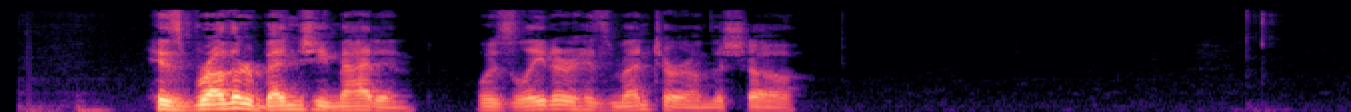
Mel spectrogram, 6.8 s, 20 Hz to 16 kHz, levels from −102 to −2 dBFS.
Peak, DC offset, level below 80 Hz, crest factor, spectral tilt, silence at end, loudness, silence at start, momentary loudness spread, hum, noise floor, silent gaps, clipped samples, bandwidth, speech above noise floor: 0 dBFS; under 0.1%; -62 dBFS; 20 dB; -7 dB/octave; 2.8 s; -18 LUFS; 0.8 s; 19 LU; none; -85 dBFS; none; under 0.1%; 11.5 kHz; 68 dB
